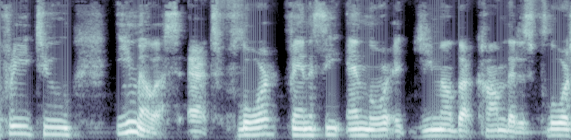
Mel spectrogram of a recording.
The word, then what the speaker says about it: Flore: you spell that Aaron that's lore with an F at the beginning so it sounds like floor but it's not the floor you're thinking because it's our floor we hope you enjoyed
